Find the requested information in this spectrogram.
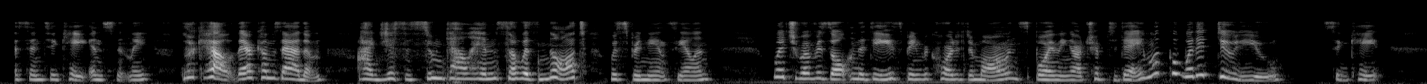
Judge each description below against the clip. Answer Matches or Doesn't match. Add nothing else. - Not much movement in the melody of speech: Doesn't match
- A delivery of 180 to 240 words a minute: Matches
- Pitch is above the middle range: Matches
